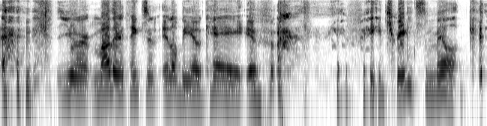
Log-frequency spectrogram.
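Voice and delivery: speaking while fighting off laughter. Retelling the story of a game, laughing while talking. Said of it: "I can't even get through this without laughing".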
